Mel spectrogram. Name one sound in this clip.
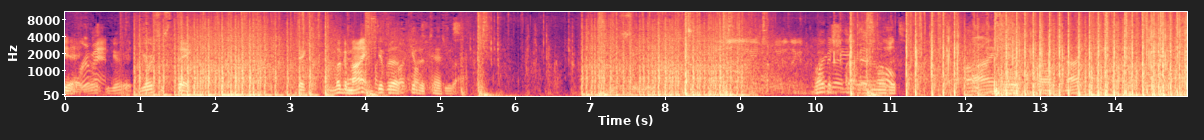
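Rifles fire in rapid bursts nearby.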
